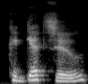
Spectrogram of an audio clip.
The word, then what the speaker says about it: Kagetsu: all over and today i have dr nolan kagetsu did i pronounce that correctly yes okay excellent joining me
